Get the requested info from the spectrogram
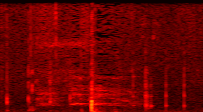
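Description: A rooster crowing faintly, with a single sharp knock a little under a second in.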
